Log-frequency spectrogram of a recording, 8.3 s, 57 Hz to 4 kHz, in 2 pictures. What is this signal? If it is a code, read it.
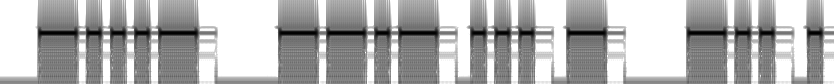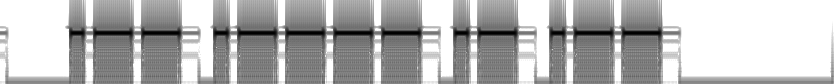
Morse code, heard as a keyed tone, about 20 wpm, 750 Hz. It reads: <BT> QST DE W1AW
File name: Morse / 20WPM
